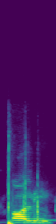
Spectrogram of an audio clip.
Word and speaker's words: colleague: Yes, how do we pronounce the word colleague? So it is pronounced in this way, colleague. Okay, it's not colleague as many of us hear some people pronouncing it.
